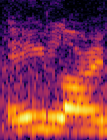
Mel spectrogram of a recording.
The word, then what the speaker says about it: Aline: So I thought A-line is nice, but if the French would pronounce it, they would say Aline.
